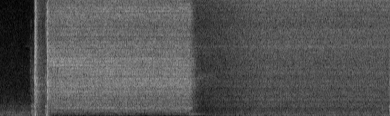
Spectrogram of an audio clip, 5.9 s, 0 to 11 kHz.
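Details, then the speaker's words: Coats 5030A tire machine after rim clamp air cylinder rebuild, air connected: sharp steady hiss of escaping air settling to a softer constant leak; the leak is a coupler fitting, not the rebuilt cylinder. "so that noise you heard leaking was one of these fittings which is on the coupler which I have another video coming out soon on that"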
